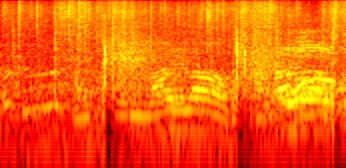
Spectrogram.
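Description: Wooden staffs clack together sharply.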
